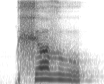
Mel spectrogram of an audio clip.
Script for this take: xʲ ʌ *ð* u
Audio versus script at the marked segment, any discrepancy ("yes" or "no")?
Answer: no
